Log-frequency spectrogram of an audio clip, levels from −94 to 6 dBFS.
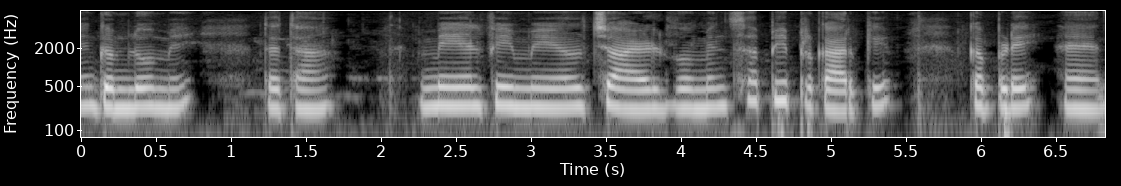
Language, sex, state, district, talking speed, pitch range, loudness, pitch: Hindi, female, Uttar Pradesh, Lucknow, 105 wpm, 225-240 Hz, -18 LUFS, 235 Hz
